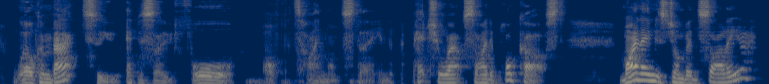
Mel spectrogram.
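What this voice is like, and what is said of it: Slightly croaky voice. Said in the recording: “my voice is going a little bit croaky, actually”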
